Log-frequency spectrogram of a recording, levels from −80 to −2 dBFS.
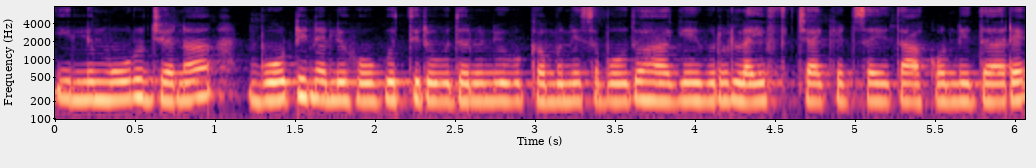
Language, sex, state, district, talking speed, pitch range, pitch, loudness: Kannada, female, Karnataka, Bellary, 130 wpm, 200-210 Hz, 200 Hz, -16 LUFS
